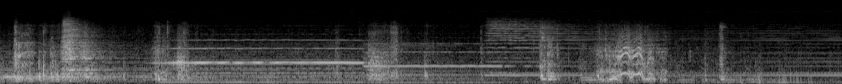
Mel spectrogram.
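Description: A horse whinnies about six seconds in, with shorter horse noises earlier, over background music of long held notes.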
